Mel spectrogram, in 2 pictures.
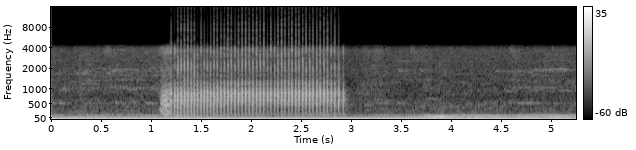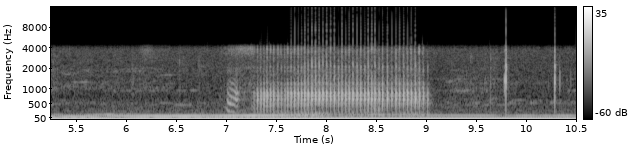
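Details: A sleeping dog gives two loud, rattling snores on the in-breath about six seconds apart, with quiet low breathing between. Heavy snoring.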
